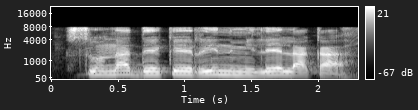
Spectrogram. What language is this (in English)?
Bhojpuri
